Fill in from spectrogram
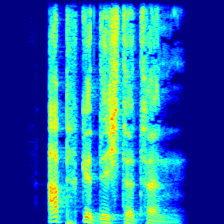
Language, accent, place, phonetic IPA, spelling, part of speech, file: German, Germany, Berlin, [ˈapɡəˌdɪçtətn̩], abgedichteten, adjective, De-abgedichteten.ogg
- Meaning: inflection of abgedichtet: 1. strong genitive masculine/neuter singular 2. weak/mixed genitive/dative all-gender singular 3. strong/weak/mixed accusative masculine singular 4. strong dative plural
